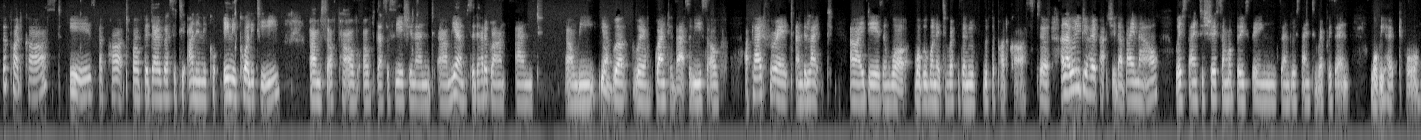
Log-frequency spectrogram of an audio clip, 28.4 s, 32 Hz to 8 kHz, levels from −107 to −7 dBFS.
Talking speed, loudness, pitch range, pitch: 180 wpm, -29 LUFS, 150-175 Hz, 160 Hz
